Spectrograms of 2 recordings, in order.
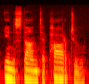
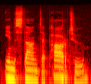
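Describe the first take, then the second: First: "Instante partu" stretched slowly, each long syllable weighted; slow scansion. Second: "Instante partu" drawn out slowly, then a caesura pause; slow scansion. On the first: Teacher demonstrates the caesura to students, slow scansion. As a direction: halt after partu. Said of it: "In the second line". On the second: Teacher marks the caesura for students, slow scansion. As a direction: weigh every long. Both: Shown as a demonstration.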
